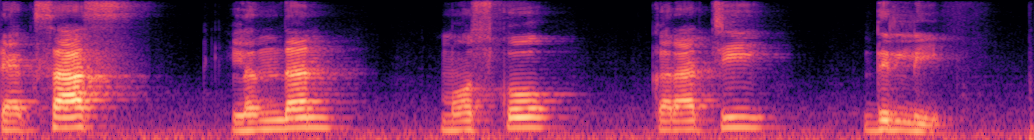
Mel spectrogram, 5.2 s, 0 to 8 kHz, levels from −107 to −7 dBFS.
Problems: none marked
